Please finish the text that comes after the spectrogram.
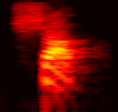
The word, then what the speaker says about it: shop: Shop é o SH, a transcrição fonética é esse S comprido aqui, e nos dicionários nós vamos ver essa transcrição. Shop. Essa letra, então, representa o SH. E a letra O, com o som de A aqui um pouquinho longo, e o P, shop. Não, nada de Shopee, shop. Fecha na letra P.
